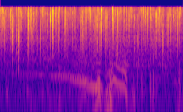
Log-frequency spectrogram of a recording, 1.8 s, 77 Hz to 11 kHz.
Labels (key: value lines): label: biophony, cascading saw
recorder: SoundTrap 600 or HydroMoth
